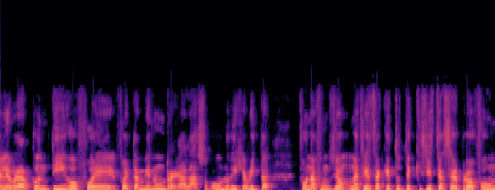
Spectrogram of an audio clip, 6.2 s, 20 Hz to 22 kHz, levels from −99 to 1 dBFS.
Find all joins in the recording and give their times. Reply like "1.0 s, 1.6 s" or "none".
none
